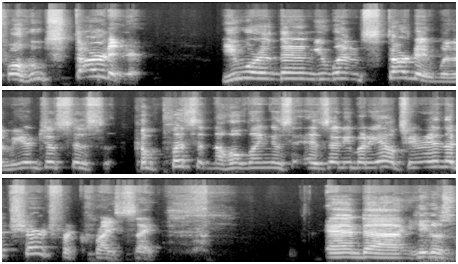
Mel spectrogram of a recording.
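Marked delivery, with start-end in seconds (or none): 0.0-8.0 pitched high, pushing back hard; indignant rebuttal to a reporter; high exasperated retort. Real, not acted. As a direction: argue back, incredulous and high. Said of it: "arguing back at him".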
